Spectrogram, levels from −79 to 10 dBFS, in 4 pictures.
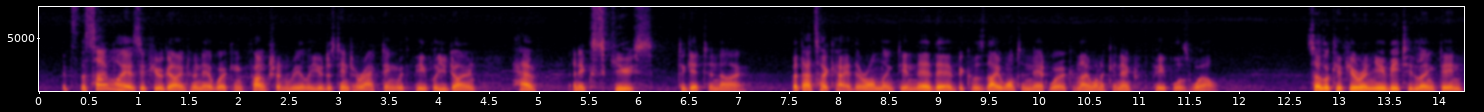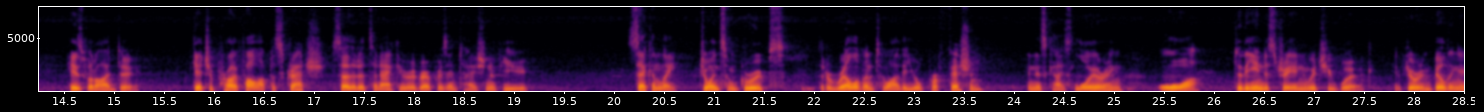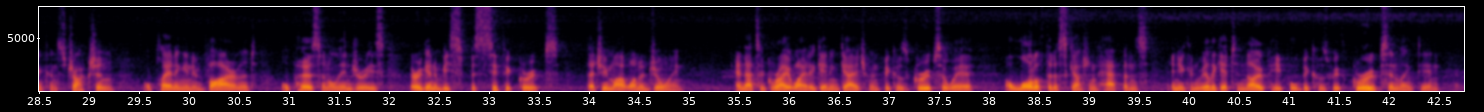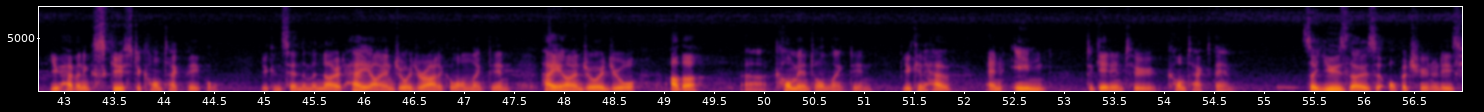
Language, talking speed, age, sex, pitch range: English, 210 wpm, 30-49, male, 90-120 Hz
